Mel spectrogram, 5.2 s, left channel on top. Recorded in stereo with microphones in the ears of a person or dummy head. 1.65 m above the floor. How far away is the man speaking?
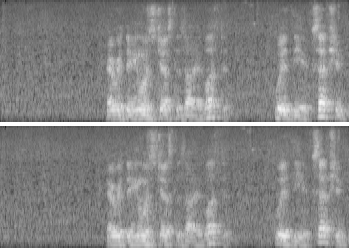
About 1.1 m.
